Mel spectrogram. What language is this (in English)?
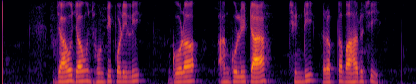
Odia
